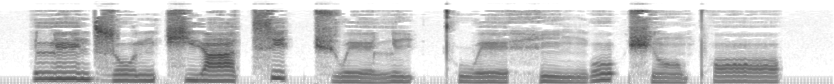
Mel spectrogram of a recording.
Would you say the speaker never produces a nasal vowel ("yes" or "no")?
no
